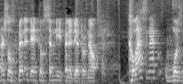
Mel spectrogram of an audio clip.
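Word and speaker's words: Kolašinac: Now, really quickly, I want to touch on Kolasinac, who I believe that's how you say it. Someone corrected me in the comment section of the video. I think it's pronounced Kolasinac.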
